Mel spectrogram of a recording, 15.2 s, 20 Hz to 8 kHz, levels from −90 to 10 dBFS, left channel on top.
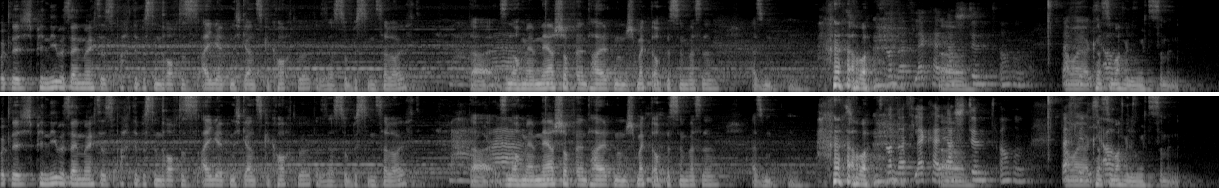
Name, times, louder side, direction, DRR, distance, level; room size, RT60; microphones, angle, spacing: voice 1, 0.0-5.2 5.9-10.0 10.3-11.3 11.7-12.1 13.3-14.7, right 1 dB, 10° right, 12 dB, 0.4 m, -34 dB
sound 1, 1.1-12.1, left 3 dB, 60° left, 2.5 m, -48 dB
sound 2, 2.5-12.9, left 3 dB, 80° left, 1.2 m, -57 dB
voice 2, 5.6-7.3 8.1-8.4 10.2-10.6 11.1-14.0, right 5 dB, 55° right, 14 dB, 0.6 m, -41 dB
14.5 x 14.0 x 3.3 m, 1.1 s
head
